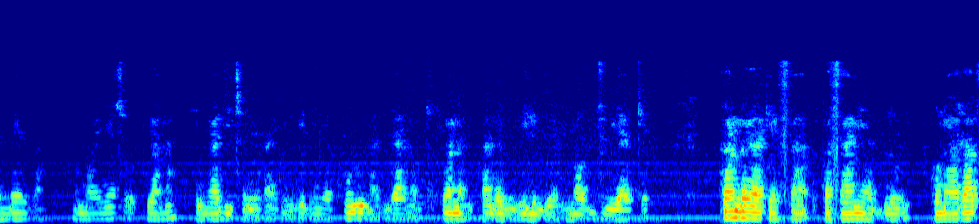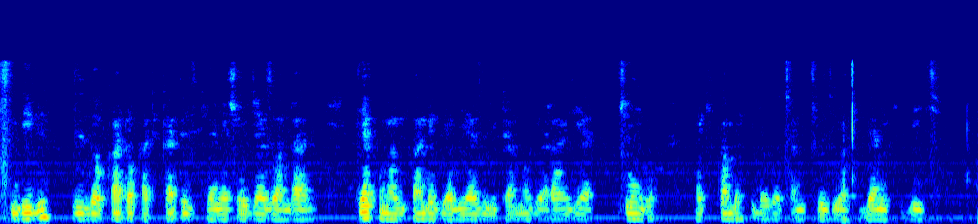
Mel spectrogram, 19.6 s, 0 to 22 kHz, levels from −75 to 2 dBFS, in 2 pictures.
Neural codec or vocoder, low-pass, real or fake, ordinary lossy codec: none; 7.2 kHz; real; AAC, 32 kbps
